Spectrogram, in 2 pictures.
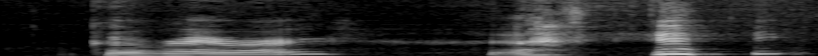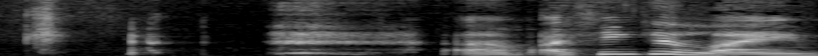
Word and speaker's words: Guerrero: I've been calling it I've been calling her in a stir arrow but it's actually Guerrero Guerrero yeah I think your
